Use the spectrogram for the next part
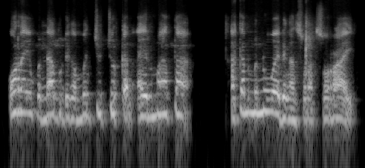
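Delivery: high, ringing exhortation; impassioned preaching. Real, not acted. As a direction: preach it high, urging the congregation on. Preaches with raised voice. (khotbah berapi-api bernada tinggi)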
